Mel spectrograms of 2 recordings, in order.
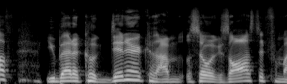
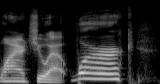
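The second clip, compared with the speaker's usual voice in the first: put-on, indignant, angry yelling. Retelling a scene where one character yells at another: imitating someone yelling. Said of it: "he's yelling at Bob".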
